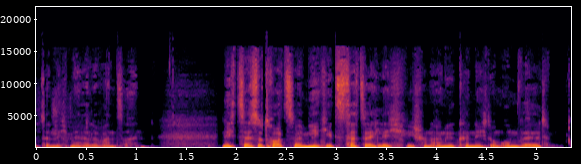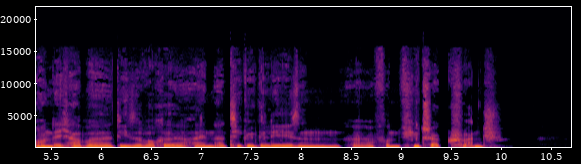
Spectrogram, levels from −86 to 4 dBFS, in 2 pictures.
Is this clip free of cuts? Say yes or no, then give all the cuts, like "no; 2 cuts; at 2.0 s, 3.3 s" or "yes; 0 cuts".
no; 2 cuts; at 1.8 s, 5.2 s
